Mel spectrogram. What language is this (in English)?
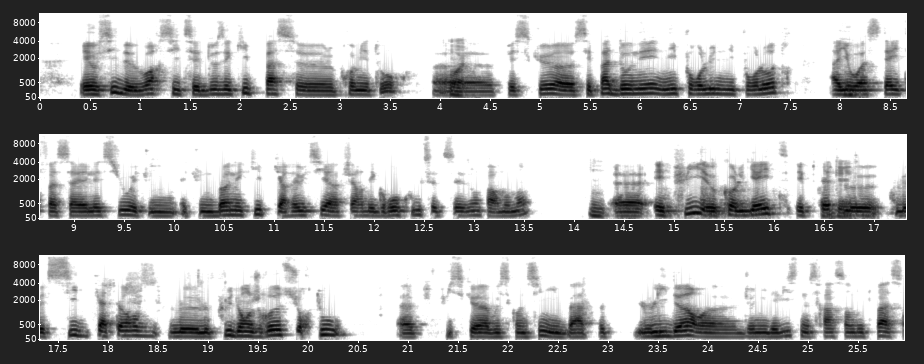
French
